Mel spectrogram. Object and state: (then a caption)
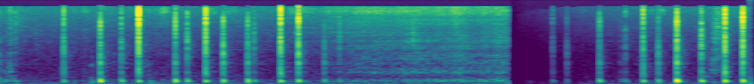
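Cloth-bound hardcover book. Long nails tap and scratch on the grey cloth-covered board cover of a closed hardcover book. Quick, fairly regular taps land in a steady patter, each a short, dull knock with a bright click on top, over a soft scratchy hiss. A brief silence near the middle breaks the run before the tapping resumes.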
